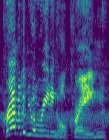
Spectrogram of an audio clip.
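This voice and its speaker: Man as a very high, brash radio crook. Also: big pitch swings, normal speed, very noisy. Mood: brash, defiant. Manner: melodramatic, brash. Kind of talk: old-time radio comedy acting.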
